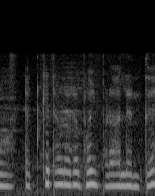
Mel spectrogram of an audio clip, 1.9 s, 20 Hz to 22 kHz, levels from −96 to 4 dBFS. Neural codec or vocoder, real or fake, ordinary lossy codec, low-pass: none; real; none; 7.2 kHz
